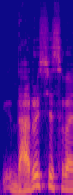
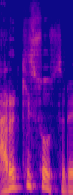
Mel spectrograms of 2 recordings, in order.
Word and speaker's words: 나르키소스: 요즘은 보면 그러니까 나르시스가 아니라 나르키소스래. 그러니까 그건 뭐죠, 또? 이게 뭐냐면 이제 외국 사람 이제 이름 쓸 때 표기법에 따르면 아. 본토 발음해야 된대요.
